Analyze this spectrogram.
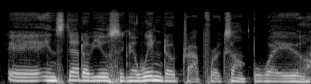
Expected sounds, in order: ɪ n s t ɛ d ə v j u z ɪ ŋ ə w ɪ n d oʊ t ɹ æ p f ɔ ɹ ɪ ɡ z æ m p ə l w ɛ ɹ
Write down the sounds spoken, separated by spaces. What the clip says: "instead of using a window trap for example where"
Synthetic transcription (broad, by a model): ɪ n s t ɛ d ə v j u s ɪ ŋ ə w ɪ n d oʊ t ɹ æ p f ɔ ɹ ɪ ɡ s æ m p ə l w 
